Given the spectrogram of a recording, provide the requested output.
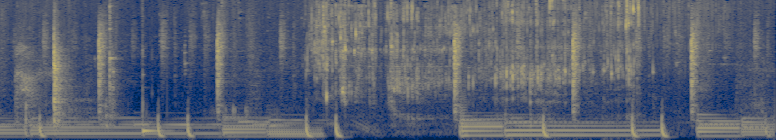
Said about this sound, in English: Let's pour a little bit of wine.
